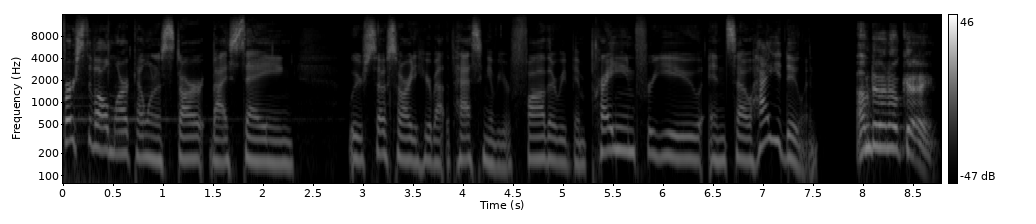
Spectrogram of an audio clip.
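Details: Adult speakers in conversation; normal speech.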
